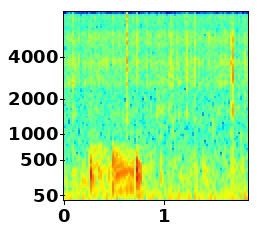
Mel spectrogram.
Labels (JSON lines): {"label": "biophony, growl", "recorder": "SoundTrap 600 or HydroMoth"}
